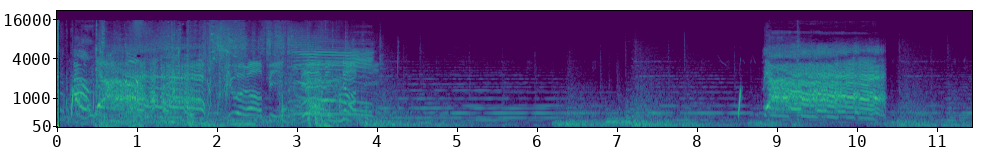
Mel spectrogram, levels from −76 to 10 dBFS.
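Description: File tags played as audio occupy the opening 0.00 to 0.03 s. A block of metadata at the head of the file was decoded as if it were sample data rather than skipped. Because the block holds text, its byte values come out as a harsh, loud rasp pushed off to one side of zero, and the zero padding that follows reads as a short stretch of silence. The result is a hard-edged burst of static that starts the instant playback begins and cuts off abruptly before the real audio.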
